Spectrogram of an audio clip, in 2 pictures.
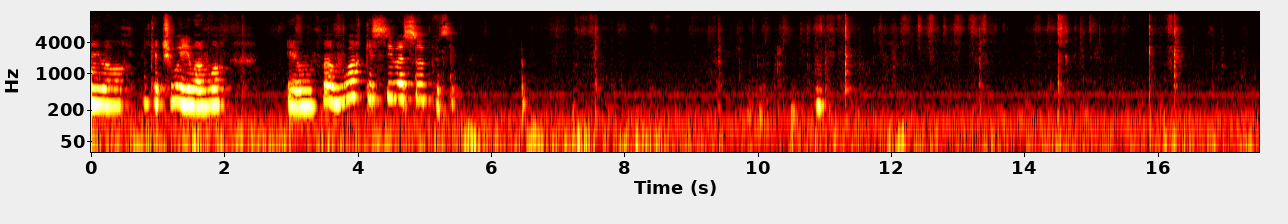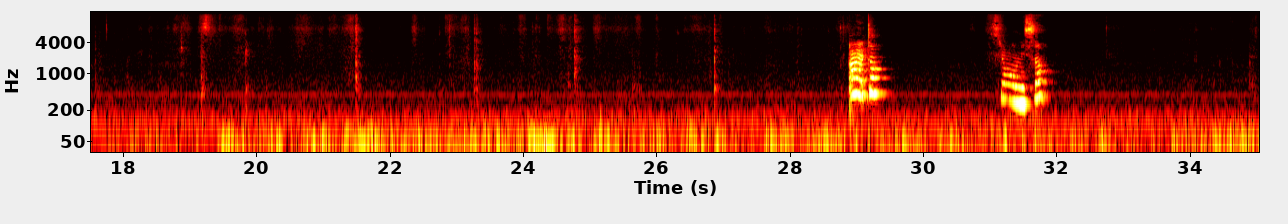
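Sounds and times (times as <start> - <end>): low room hum: 0.0 - 35.0
cards rustling and clicking: 6.4 - 28.9.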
